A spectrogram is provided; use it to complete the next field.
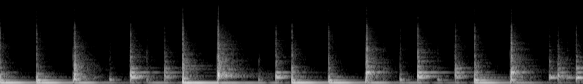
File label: Congas; Essential Percussion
